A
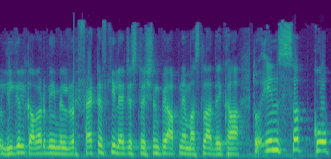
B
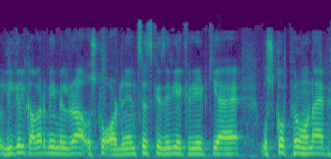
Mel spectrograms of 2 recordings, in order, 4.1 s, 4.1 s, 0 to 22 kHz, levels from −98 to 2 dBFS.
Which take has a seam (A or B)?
A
